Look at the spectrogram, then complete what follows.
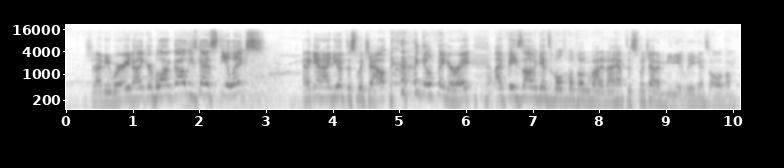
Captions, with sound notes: Should I be worried? Hiker Blanco. He's got a Steelix. And again, I do have to switch out. (laughs) Go figure, right? I faced off against multiple Pokemon and I have to switch out immediately against all of them.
